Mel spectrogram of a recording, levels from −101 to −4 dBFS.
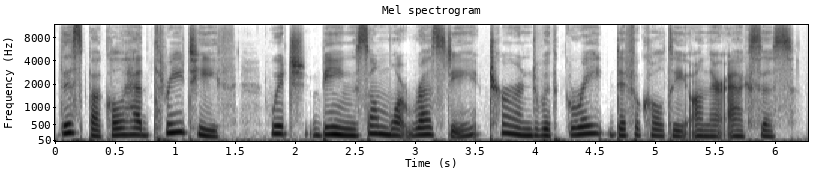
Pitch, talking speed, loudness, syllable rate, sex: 195 Hz, 155 wpm, -17 LUFS, 4.3 syllables/s, female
